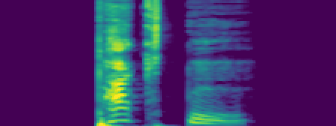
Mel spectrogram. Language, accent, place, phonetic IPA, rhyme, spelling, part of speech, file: German, Germany, Berlin, [ˈpaktn̩], -aktn̩, packten, verb, De-packten.ogg
- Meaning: inflection of packen: 1. first/third-person plural preterite 2. first/third-person plural subjunctive II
